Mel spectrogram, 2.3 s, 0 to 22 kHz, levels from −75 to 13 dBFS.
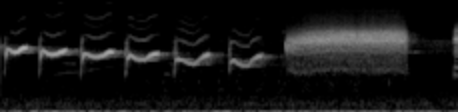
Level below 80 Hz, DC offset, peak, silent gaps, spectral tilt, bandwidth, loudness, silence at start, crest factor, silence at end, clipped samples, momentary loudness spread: -52 dBFS; under 0.1%; -8 dBFS; none; 5.5 dB/octave; over 20 kHz; -19 LUFS; 0 s; 14 dB; 0 s; under 0.1%; 11 LU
